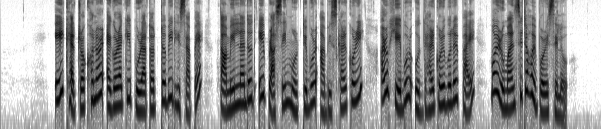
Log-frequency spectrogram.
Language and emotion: Assamese, happy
